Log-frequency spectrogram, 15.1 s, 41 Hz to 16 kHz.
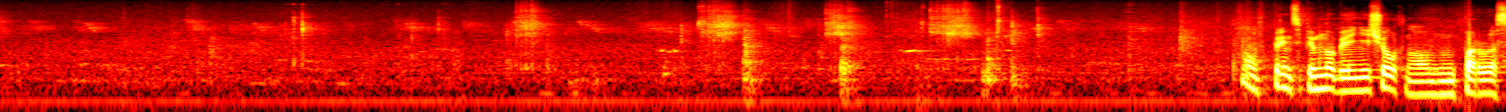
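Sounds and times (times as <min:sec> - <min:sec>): chain tensioner clicking: 0:07.0 - 0:07.4, 0:09.2 - 0:09.8.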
